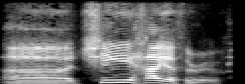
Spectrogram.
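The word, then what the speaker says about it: Chihayafuru: Manga Chia Hayafuru receives sequel in December. I'm pretty sure I pronounced it wrong. – How do you pronounce it? – Chi Hayafuru. – No, yeah, that's right.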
